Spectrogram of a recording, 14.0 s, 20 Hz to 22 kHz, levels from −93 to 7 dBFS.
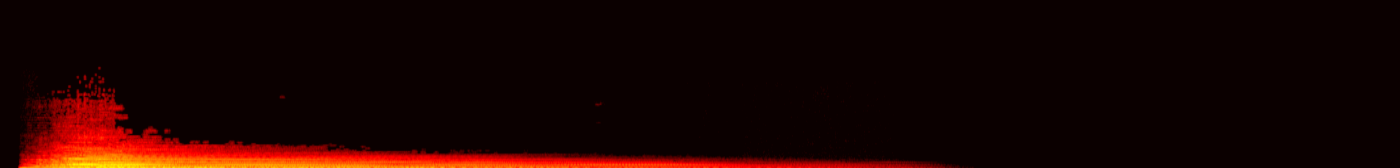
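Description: At 1.16 s the quality drops suddenly with no gap, and it stays that way until 13.16 s. That's an adaptive stream switching to a lower bitrate, probably because the connection slowed and the player fetched a cheaper version. You lose the top end: nothing above about 11.4 kHz survives, and codec artefacts come up. The sound fits AAC falling from around 96 to roughly 32 kbit/s, and it snaps back at the end.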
